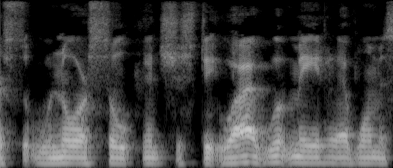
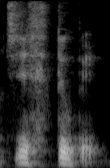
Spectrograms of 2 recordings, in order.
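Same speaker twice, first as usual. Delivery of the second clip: usual speaking voice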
